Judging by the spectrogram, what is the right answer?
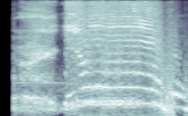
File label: yoo loud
